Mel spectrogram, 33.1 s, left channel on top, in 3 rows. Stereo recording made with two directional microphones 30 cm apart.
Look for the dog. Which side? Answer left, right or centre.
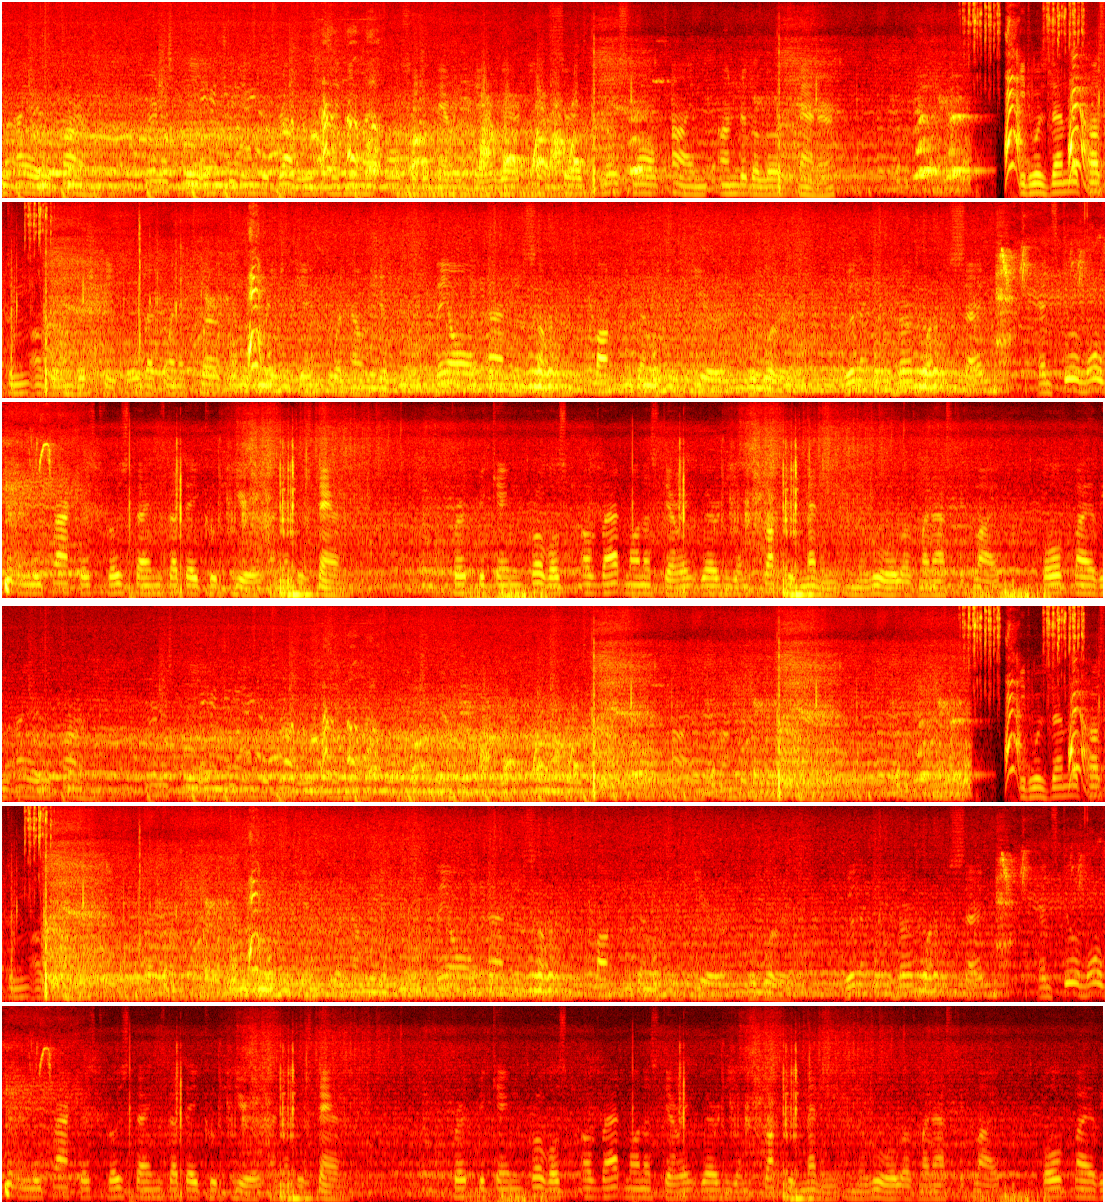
left.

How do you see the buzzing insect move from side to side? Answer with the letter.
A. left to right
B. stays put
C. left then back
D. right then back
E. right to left
D.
